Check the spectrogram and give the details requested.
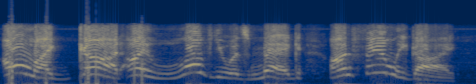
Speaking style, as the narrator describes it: I look at her and scream

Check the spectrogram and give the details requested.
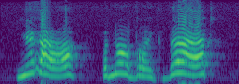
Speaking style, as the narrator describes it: he exclaimed

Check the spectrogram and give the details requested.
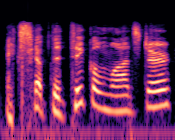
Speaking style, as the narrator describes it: screams of pleasure

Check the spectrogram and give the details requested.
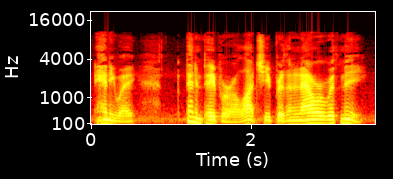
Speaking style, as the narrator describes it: he chuckled in that annoying way

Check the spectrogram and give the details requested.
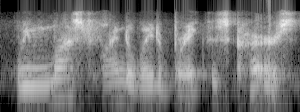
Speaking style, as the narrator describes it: the elves cried out

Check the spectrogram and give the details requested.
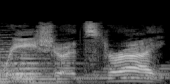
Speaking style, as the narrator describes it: said a few of the trolls, and they grumbled agreement

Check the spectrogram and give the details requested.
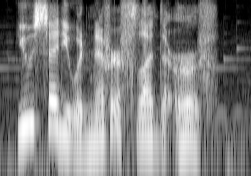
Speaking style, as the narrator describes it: said the man

